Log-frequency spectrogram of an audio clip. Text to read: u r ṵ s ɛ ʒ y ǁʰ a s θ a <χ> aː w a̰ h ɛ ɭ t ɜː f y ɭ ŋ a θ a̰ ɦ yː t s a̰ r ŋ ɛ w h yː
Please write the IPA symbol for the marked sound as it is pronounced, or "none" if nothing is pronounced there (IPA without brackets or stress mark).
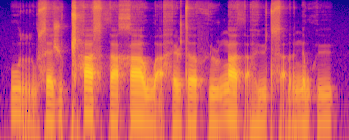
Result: x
